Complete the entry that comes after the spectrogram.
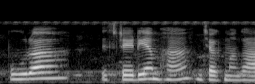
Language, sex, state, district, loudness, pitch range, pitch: Chhattisgarhi, female, Chhattisgarh, Raigarh, -17 LUFS, 215-265 Hz, 235 Hz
